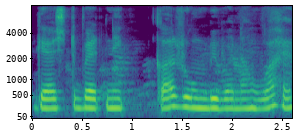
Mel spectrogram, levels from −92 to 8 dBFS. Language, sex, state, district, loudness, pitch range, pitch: Hindi, female, Chhattisgarh, Raipur, -16 LUFS, 205-215 Hz, 210 Hz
